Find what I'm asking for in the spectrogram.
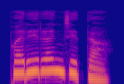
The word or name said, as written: ಪರಿರಂಜಿತ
